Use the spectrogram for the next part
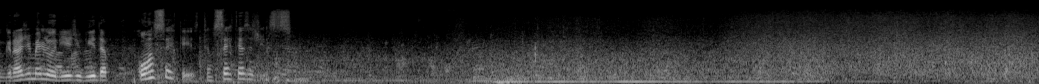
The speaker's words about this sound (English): We stop our boat at the famous Meeting of the Waters, where the Rio Negro joins the Amazon.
